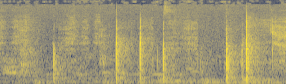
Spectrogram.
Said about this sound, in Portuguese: vamos escrever aqui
